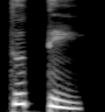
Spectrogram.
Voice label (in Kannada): "ಧೂತಿ", Kannada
